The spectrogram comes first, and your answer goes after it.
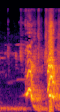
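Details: Labrador Retriever puppy in Pakistan gives two short, sharp yelping barks about half a second apart, the second louder and brighter, with a low background hum before them.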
